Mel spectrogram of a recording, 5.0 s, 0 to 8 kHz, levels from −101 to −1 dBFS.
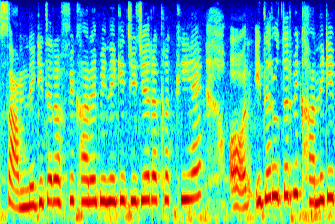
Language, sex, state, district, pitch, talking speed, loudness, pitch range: Hindi, female, Chandigarh, Chandigarh, 320 Hz, 200 wpm, -11 LUFS, 305-340 Hz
